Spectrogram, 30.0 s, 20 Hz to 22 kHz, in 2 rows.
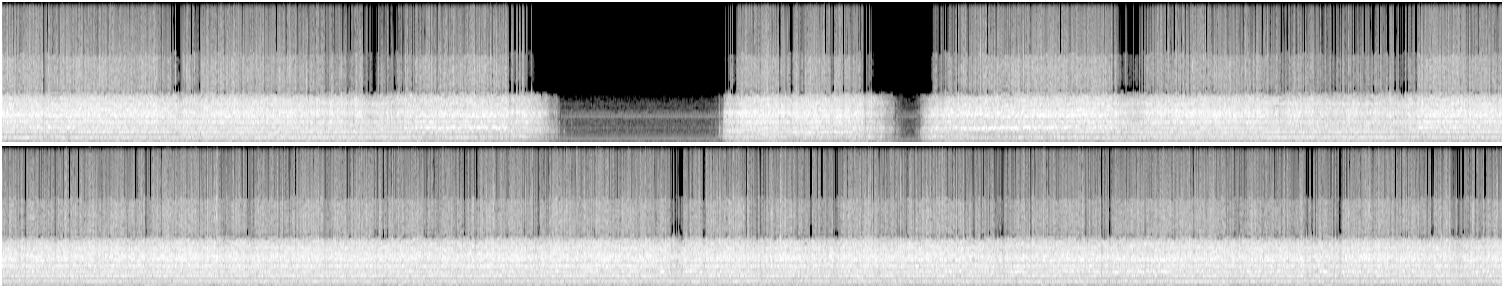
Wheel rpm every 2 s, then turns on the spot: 230, 220, 130, 50, 120, 210, 220, 230, 230, 230, 240, 230, 230, 230, 240.
none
